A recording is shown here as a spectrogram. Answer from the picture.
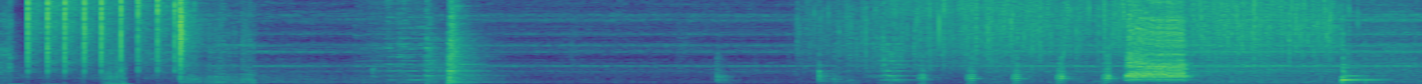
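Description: Chickens cluck in short, scattered bursts, mixed with clattering clicks and a hissing, sizzle-like noise. There's no talking, just a busy, close-up jumble of sounds.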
